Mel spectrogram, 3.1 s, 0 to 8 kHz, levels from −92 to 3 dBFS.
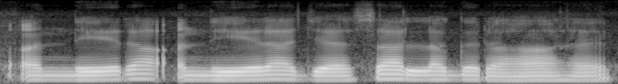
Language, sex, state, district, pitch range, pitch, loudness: Hindi, male, Madhya Pradesh, Katni, 105-115 Hz, 110 Hz, -15 LUFS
